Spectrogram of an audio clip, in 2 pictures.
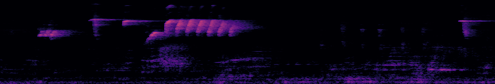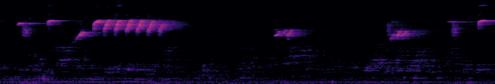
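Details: Young parva bush lark singing energetically with a piercing tone: short high whistles lead into buzzy, rapidly pulsed trills, repeated in two main phrases with brief chirps between.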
